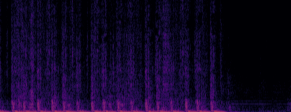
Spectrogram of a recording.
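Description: Rapid automatic gunfire in the VR shooter Frost Point VR: Proving Grounds, a steady burst of about twenty evenly spaced shots lasting most of the moment, then a sudden stop into quiet room tone.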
